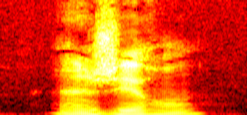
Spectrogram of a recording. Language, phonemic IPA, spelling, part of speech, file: French, /ʒe.ʁɑ̃/, gérant, noun / verb, Fr-gérant.ogg
- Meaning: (noun) manager; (verb) present participle of gérer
